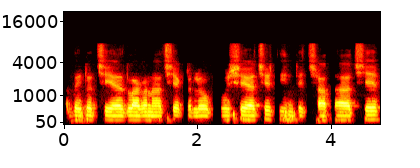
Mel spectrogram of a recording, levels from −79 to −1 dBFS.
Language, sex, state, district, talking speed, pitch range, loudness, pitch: Bengali, male, West Bengal, Dakshin Dinajpur, 140 wpm, 110-115 Hz, -17 LUFS, 110 Hz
